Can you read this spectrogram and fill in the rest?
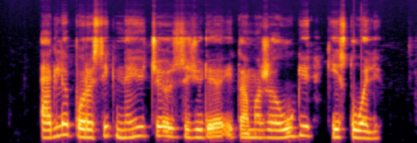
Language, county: Lithuanian, Klaipėda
